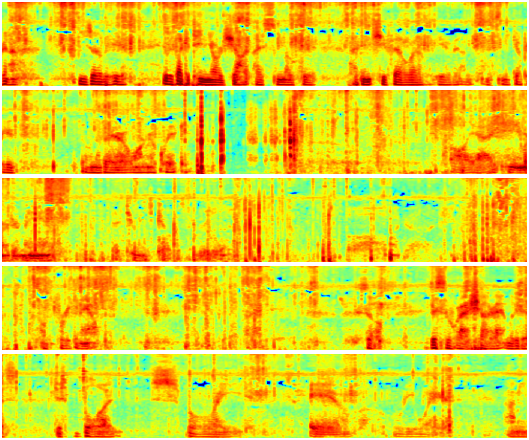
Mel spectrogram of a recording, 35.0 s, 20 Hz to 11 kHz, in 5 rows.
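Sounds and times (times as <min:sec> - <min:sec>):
footsteps crunching dry leaves: 0:00.0 - 0:35.0.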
